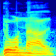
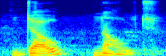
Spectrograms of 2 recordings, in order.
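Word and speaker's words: Donald: আর ডোনাল্ড আমরা normal বলতাম ডোনাল্ড, বাট এখানে কি লিখছে দেখেন ডাউনাল্ড, এই যে নাউল্ড, নাও এরপর একটা হা আছে, হালকা করে হা আছে। ওকে, ডাউনাল্ড ট্রাম্প।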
